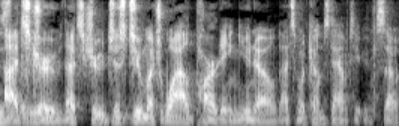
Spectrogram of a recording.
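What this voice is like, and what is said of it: Gravelly, sick-sounding voice. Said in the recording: “I am your sick Hollywood undercover missionary ... this gravelly radio voice”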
